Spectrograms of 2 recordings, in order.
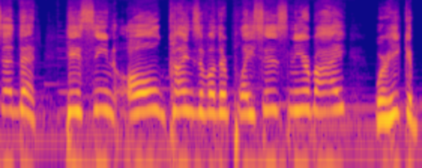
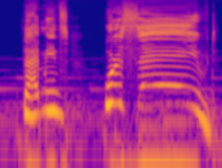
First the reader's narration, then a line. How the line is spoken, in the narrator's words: shouted Neil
